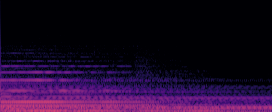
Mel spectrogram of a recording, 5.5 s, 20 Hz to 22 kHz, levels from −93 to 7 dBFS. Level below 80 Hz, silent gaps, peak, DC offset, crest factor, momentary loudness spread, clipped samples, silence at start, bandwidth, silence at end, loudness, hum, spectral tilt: -48 dBFS; none; -28 dBFS; under 0.1%; 14 dB; 10 LU; under 0.1%; 0 s; over 20 kHz; 0 s; -44 LUFS; none; -10.5 dB/octave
